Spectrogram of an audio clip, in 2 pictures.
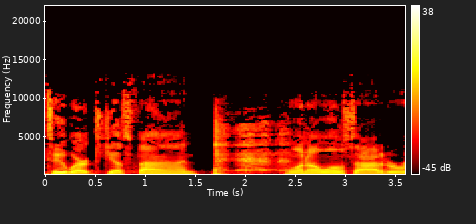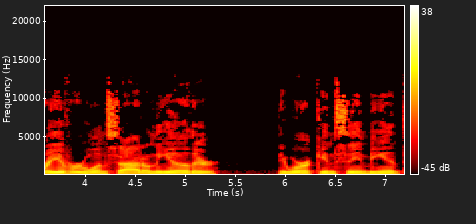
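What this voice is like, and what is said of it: Put-on Monroe Louisiana accent. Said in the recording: “suddenly you got a Monroe accent. ... I'm horrible at accents.”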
